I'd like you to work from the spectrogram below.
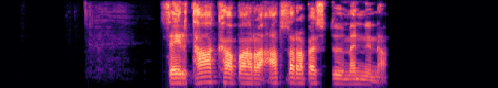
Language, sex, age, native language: Icelandic, male, 70-79, Icelandic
